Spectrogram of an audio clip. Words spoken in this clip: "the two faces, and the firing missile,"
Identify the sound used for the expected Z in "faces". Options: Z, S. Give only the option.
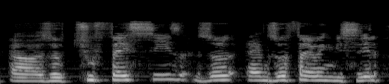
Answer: Z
